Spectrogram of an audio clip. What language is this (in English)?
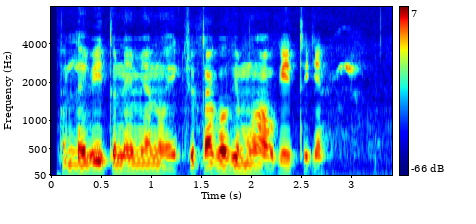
Kalenjin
